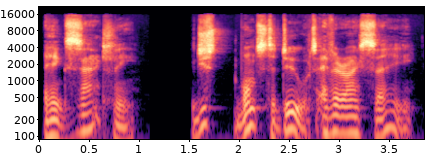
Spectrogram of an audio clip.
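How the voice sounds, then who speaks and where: A man's voice: lowish voice, sing-song, measured pace, pushed and bright, breathy edge, voice pushed up, full character voice. A man voicing an exasperated, teasing but friendly teenage girl prefect in an audiobook. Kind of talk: audiobook character voice.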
